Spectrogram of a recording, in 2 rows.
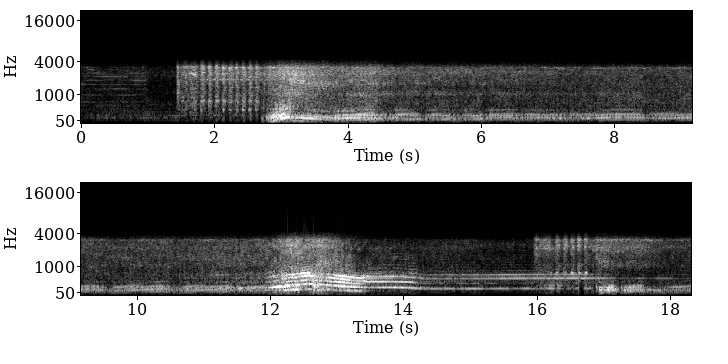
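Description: Turbocharged BMW E46 M3 engine cranked by the starter, catching about three seconds in with a flare of revs, then settling into an uneven idle. About twelve seconds in it is blipped once, the revs rising and falling quickly. Near the end a fast rattle sets in over the idle.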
